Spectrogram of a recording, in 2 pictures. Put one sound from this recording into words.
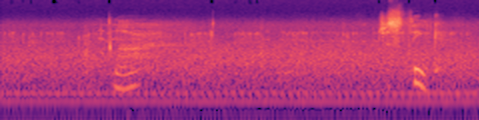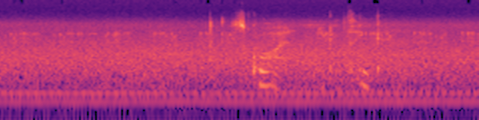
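A boy speaks quietly.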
